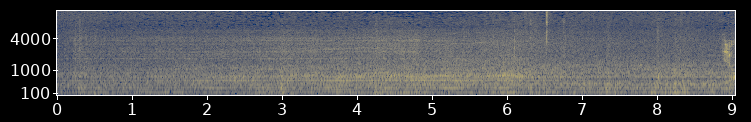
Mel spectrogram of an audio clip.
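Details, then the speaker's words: Subaru turbo at a little under 30 mph in third gear, accelerating from low rpm: rough, droning moan rising as the turbo starts to spool; unidentified noise, cause unknown. "this is the noise right before my turbo starts to spool or as its spooling that I can't figure out"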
